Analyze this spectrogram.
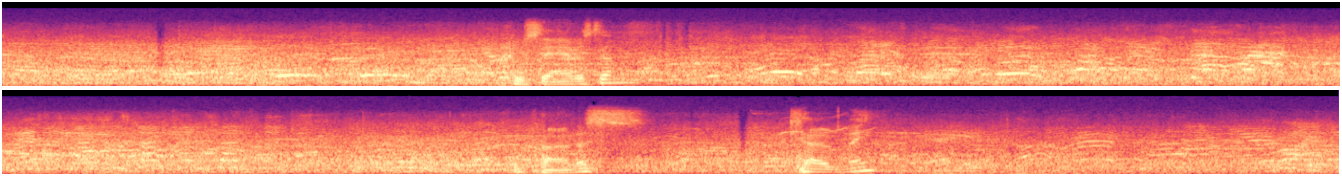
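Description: A stadium crowd murmurs and calls out outdoors.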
